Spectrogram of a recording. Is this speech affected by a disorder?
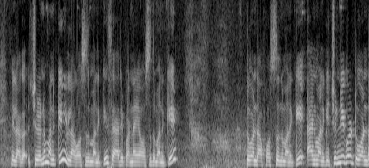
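No.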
